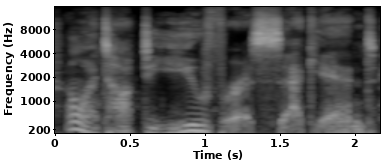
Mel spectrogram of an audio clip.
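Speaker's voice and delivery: low, softened killer voice; menacing caller. Retold or imitated. Killer keeping her on the phone, creepy. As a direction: imitate a creepy stranger on the line.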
